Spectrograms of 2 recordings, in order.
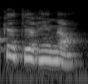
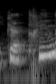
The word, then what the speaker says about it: Catherine: dans ce cas là on lit pas caterina indicateurs ina on dit catherine à c e muet on peut ne pas du tout le prononcer mais parce que caen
